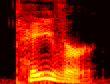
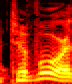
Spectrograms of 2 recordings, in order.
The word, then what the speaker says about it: Tavor: very excited about it I also heard somebody on YouTube pronounce it Taver could it be could it be that I've been saying it wrong this whole time well how you however you pronounce it uh Tavor that's t AV V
